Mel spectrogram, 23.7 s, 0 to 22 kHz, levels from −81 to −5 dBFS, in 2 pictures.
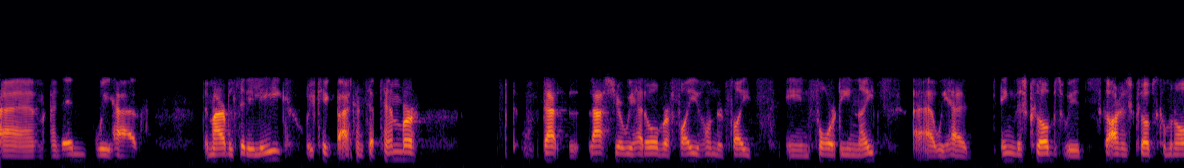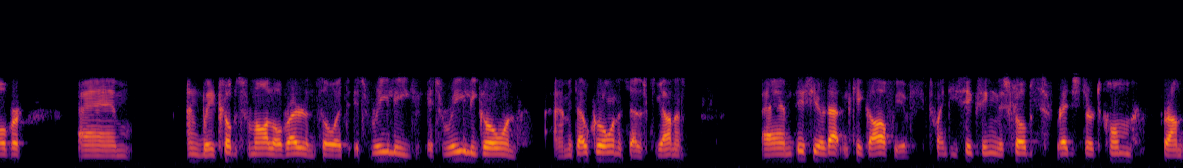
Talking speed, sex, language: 190 wpm, male, English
